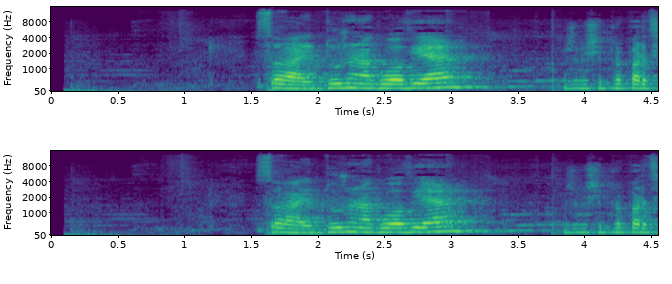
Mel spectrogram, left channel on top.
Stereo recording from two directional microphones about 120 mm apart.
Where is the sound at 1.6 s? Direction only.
Centre (ahead or behind).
